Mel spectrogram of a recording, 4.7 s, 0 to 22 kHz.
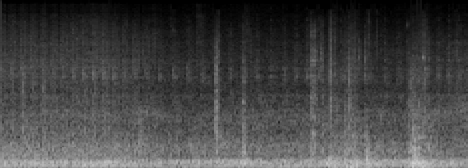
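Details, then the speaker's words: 1967 Barracuda V8, last road use unknown: lumpy, uneven idle with irregular pops and stumbles breaking the beat. Old gas is suspected. Misfire at idle, cause not yet pinned down. "Doesn't sound good, that's for sure. It could have old gas in it, though, as well."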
